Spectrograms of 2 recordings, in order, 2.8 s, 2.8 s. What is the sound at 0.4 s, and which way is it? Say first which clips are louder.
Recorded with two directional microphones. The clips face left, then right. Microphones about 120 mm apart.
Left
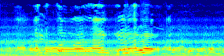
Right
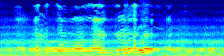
Hubbub: even; centre (ahead or behind).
